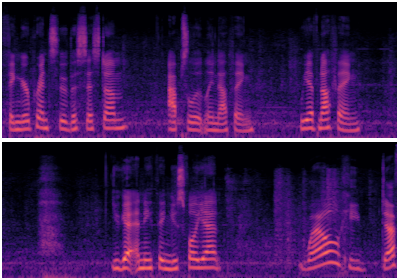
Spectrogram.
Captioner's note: sigh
